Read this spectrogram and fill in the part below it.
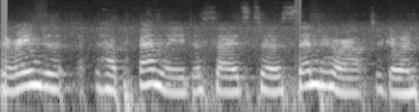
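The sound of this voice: The reading voice is unforced. Its pitch rises and falls in an ordinary way.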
